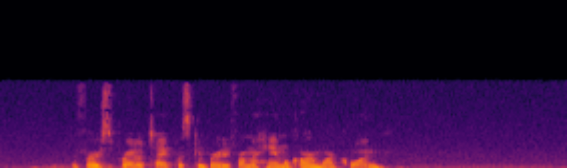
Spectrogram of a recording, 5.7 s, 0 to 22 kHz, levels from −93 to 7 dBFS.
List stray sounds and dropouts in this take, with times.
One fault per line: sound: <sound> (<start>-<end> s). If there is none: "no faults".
no faults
